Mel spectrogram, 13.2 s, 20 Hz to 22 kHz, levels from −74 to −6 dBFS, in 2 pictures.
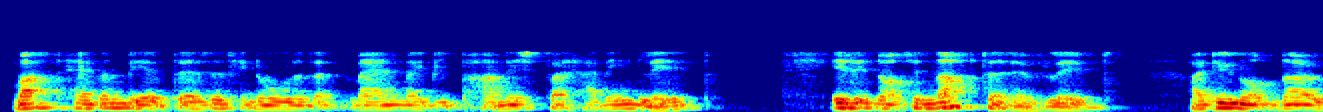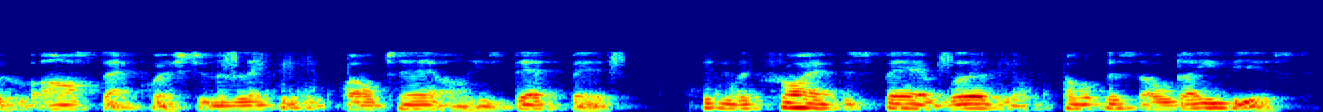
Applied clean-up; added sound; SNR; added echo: neural mask model DeepFilterNet 3.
